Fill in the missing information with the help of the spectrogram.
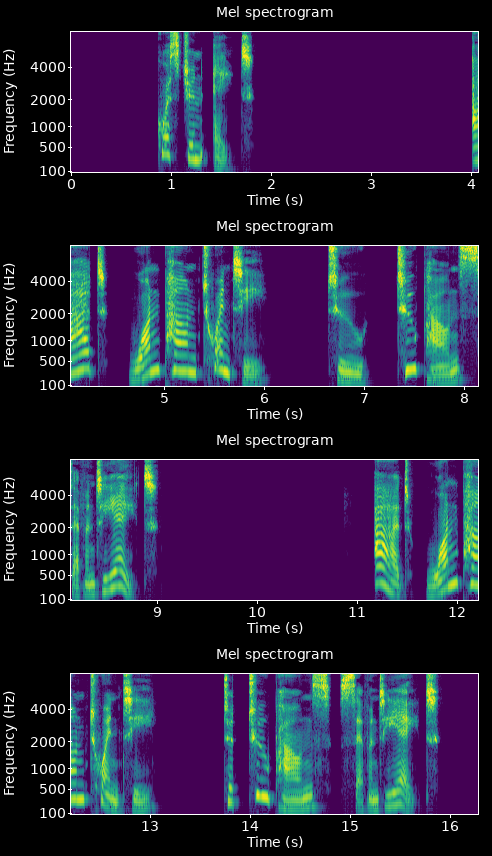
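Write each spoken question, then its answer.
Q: Add £1.20 to £2.78.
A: £3.98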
